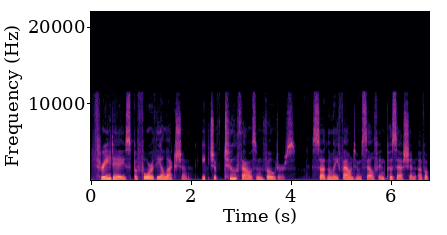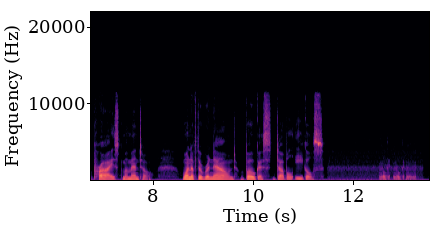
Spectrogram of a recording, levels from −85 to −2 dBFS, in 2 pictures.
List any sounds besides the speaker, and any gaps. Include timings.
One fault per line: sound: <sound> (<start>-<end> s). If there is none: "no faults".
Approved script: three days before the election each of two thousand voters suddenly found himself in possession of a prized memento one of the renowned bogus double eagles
sound: dropout (2.3-2.3 s)
sound: laugh (12.5-13.3 s)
